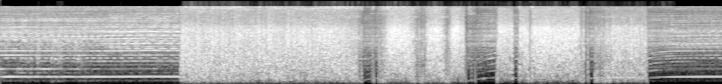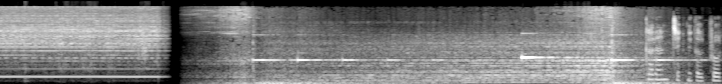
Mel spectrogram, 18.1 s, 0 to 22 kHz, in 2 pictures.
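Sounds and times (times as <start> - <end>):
motor spinning with whine: 0.0 - 10.9
angle grinder cutting: 0.0 - 11.8.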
